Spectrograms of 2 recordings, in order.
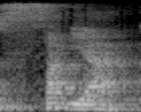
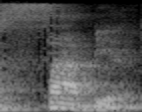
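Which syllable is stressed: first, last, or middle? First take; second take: last; first. First: The stress is on the last syllable. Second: The stress is on the first syllable. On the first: It names a bird. "a sílaba tônica está no A" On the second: It means a wise woman. "a sílaba tônica nesse caso recai sobre uh, o sa"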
